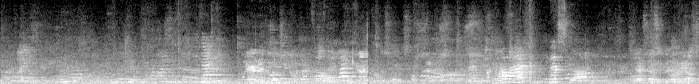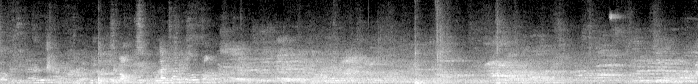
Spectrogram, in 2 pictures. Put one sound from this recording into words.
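A crowd of visitors chatters in a large echoing hall.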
